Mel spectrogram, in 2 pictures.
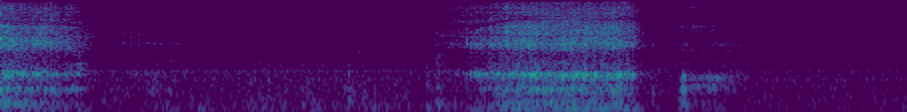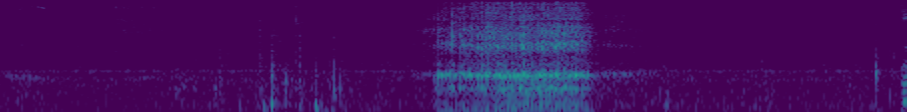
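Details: Adult man (husband, who denies snoring) sleeping, with three loud, rasping snoring breaths about every six seconds in a quiet room.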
